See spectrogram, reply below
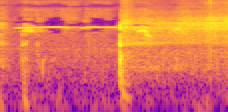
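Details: White-throated sparrow singing on a fine sunny day with a light breeze at Lac-Beauport, just north of Quebec City: one long, pure, steady high whistle held about a second, then a short high note after a sharp knock.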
